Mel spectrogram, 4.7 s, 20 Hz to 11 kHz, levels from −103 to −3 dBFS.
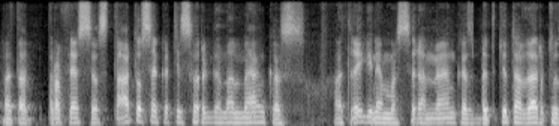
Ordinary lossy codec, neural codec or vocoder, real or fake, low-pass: Opus, 64 kbps; codec, 24 kHz, 1.5 kbps, HILCodec; fake; 9.9 kHz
